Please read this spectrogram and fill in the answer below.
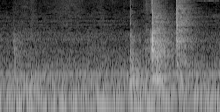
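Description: Screwdriver working at the plastic bypass tray frame of a Kyocera laser printer: three sharp plastic clacks in quick succession, a little past a second in, the middle one loudest, over a steady low hum.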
